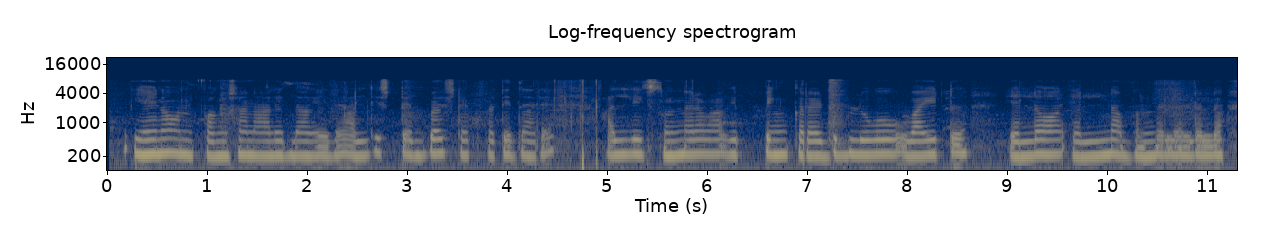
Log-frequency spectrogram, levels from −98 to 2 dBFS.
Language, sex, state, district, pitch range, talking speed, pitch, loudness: Kannada, male, Karnataka, Bellary, 205-220 Hz, 75 wpm, 215 Hz, -42 LUFS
